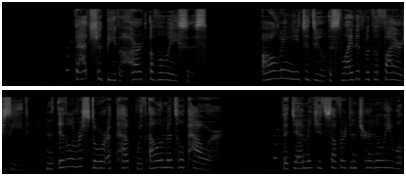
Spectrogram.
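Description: A young girl speaks calmly and gently.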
